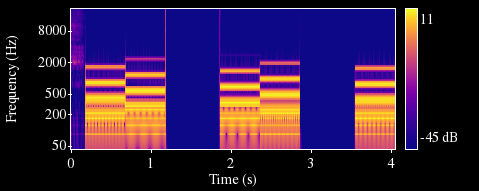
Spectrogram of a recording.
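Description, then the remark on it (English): Tritone-paradox tone pairs: two steady, organ-like ambiguous tones a tritone apart played back to back, the second shifting in pitch and heard as either rising or falling, repeated three times with short silent gaps, loud and clear with no voices. “So the tritone paradox, it's basically that people can hear this progression going from one note to a tritone away, mm-hmm.”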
